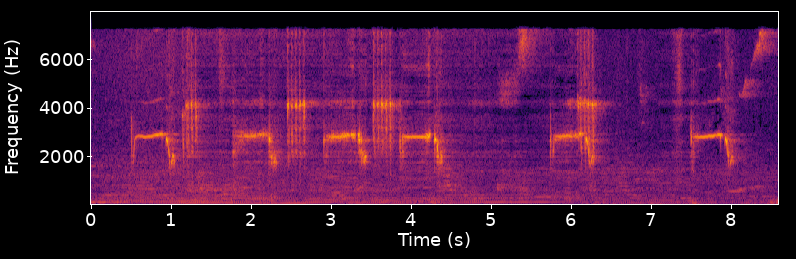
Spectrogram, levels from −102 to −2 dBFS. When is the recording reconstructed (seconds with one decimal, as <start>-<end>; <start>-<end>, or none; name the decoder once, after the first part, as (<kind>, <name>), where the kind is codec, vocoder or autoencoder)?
1.2-6.1 (codec, SNAC); 7.1-7.6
